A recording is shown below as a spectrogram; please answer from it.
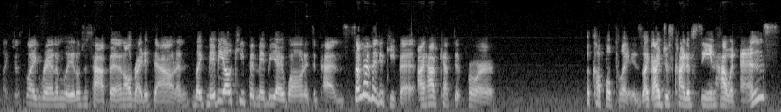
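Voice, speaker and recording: A young woman chatting casually as an interview guest, halting and self-deprecating, talking over a video call. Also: on the low side, expressive, bright, forceful tone, dry recording. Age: young adult. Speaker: guest playwright. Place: small room at home, indoors. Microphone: computer mic on a video call. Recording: slightly dull video-call audio.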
